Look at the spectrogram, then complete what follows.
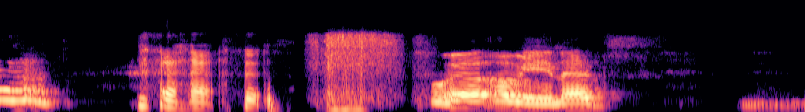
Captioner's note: laughing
